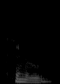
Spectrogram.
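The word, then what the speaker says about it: Cymru: I think this is pronounced Kimru, from Team Kimru.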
